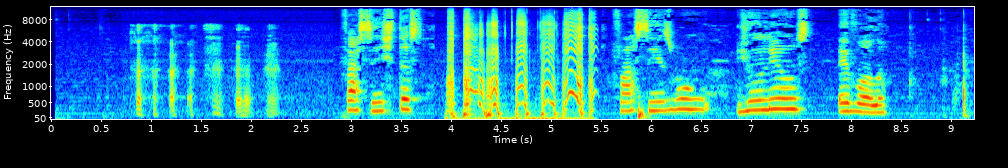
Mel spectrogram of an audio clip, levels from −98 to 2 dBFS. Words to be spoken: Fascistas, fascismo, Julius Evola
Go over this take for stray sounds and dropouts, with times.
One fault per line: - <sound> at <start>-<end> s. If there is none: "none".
- laugh at 0.8-2.3 s
- squeak at 3.9-5.5 s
